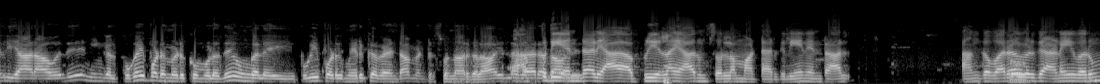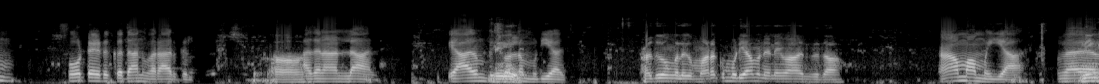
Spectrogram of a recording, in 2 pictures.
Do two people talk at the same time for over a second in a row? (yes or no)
no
